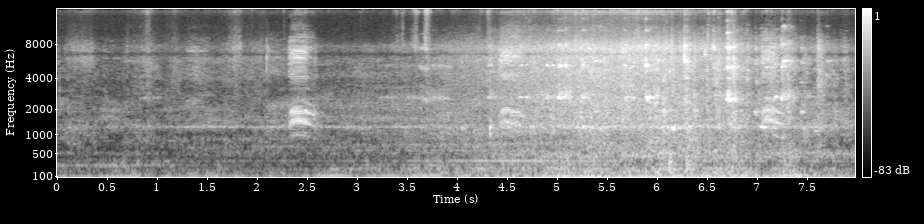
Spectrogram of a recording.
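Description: Crows cawing: three short caws a couple of seconds apart, over a low rumble and hiss that swell louder toward the middle.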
